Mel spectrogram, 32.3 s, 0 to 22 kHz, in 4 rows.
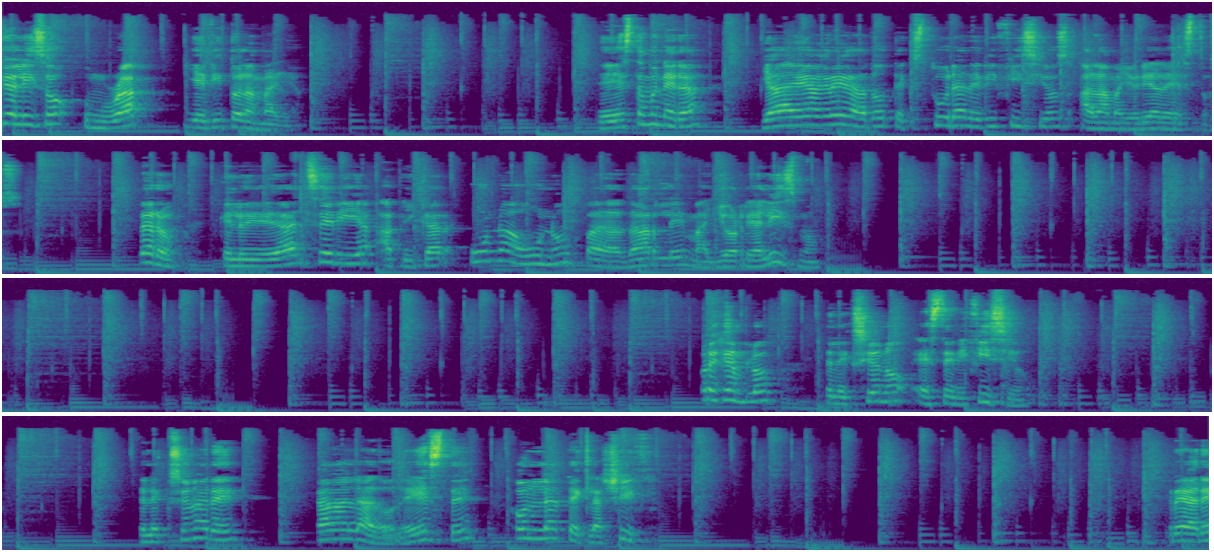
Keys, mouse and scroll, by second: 0.6 click, 4.1 click, 4.3 middle click, 4.3 scroll up 1, 4.7-5.1 scroll down 4, 11.3 click, 11.7 middle click, 14.4 click, 14.7 middle click, 18.1 scroll down 1, 18.3-18.8 scroll up 4, 19.7 click, 20.5 Tab, 20.8 click, 21.3 middle click, 21.6 scroll up 1, 22.2 shift+click, 22.9 shift+click, 23.8 middle click, 24.8 shift+click, 25.1 middle click, 26.4 shift+click, 26.7 shift+click, 26.9 shift+click, 27.2 shift+click, 27.6 shift+click, 27.8 shift+click, 28.1 shift+click, 28.5 shift+click, 28.9 middle click, 29.8 shift+click, 30.1 shift+click, 30.1 shift+click, 30.5 middle click.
